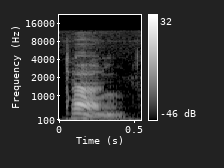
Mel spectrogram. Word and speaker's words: Tang: and it's pronounced it's it's spelled Tang but it's pronounced tongue new tongue Dynasty is how we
